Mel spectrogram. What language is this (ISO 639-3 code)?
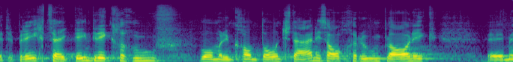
gsw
